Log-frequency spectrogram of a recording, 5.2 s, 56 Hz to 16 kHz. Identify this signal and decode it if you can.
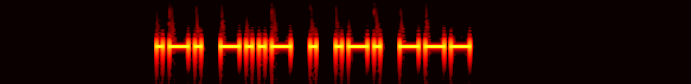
Morse code, heard as a keyed tone, about 25 wpm, 700 Hz. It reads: RXERO
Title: Code Groups - 5 Letters - 25wpm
